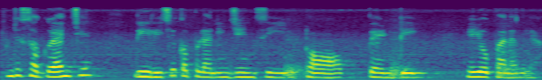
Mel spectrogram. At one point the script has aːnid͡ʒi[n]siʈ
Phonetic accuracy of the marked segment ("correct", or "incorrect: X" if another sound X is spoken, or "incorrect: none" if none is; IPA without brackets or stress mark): correct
